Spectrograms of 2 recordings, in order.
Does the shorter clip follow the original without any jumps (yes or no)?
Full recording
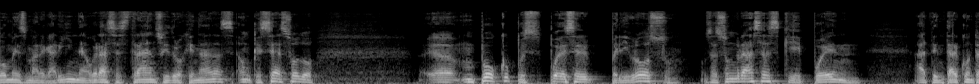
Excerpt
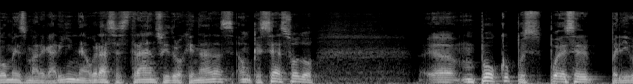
yes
